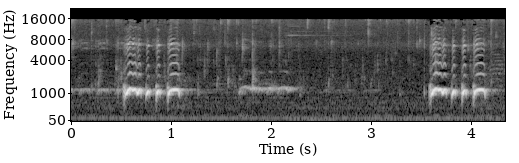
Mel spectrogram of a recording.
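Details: [2, 'Zebra dove of a local strain, with an exceptionally big voice. It gives a bubbling, cooing phrase of four rapid notes with a sustained tail. A short faint mid note follows, then the cooing phrase repeats about three seconds later.']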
